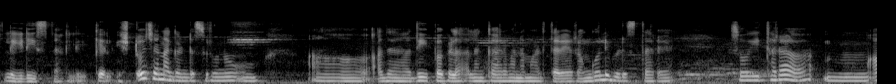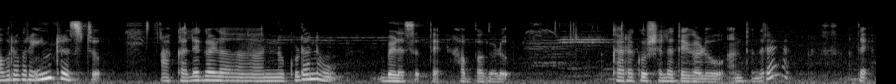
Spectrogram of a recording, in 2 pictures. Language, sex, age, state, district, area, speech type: Kannada, female, 30-45, Karnataka, Bellary, rural, spontaneous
